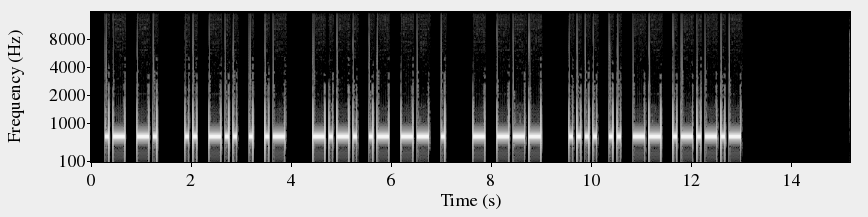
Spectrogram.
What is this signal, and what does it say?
Morse code, heard as a keyed tone, about 15 wpm, 700 Hz. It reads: AN IDEA CAME TO HIM.
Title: Sentences from Top 1000 Words 15wpm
